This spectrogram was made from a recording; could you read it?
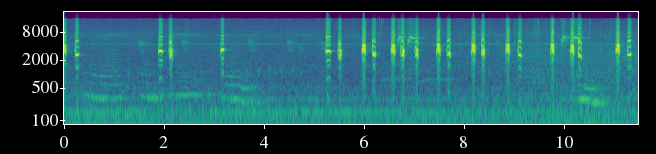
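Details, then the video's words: Young sooty-headed bulbul noisily calling as if to its parent: scattered sharp chirps that grow into a quick, steady series of paired squeaks, with faint low sliding tones in the background. "suara burung kutilang anakan gacor ribut seperti memanggil induknya"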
